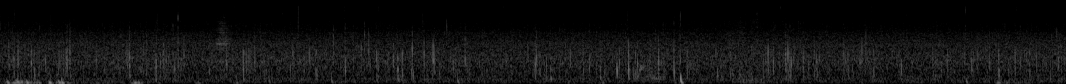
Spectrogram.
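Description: Light rain: a faint steady hiss with scattered ticks of drops.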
